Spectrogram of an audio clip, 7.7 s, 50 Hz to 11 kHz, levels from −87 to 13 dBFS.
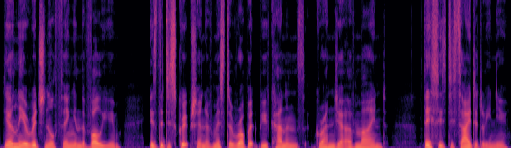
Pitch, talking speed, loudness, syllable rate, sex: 140 Hz, 165 wpm, -20 LUFS, 5.6 syllables/s, female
